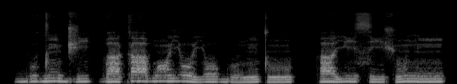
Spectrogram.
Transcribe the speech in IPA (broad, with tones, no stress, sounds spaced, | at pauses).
b u˧ d ĩ˦ d͡ʒ i˧ ɡ͡b a˧ k a˦ b ɔ̃˦ j o˦˨ j o˧ b u˨ n ĩ˧ t ũ˧ | a˧ j i˧ s i˨ ʃ ũ˨˦ n ĩ˧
